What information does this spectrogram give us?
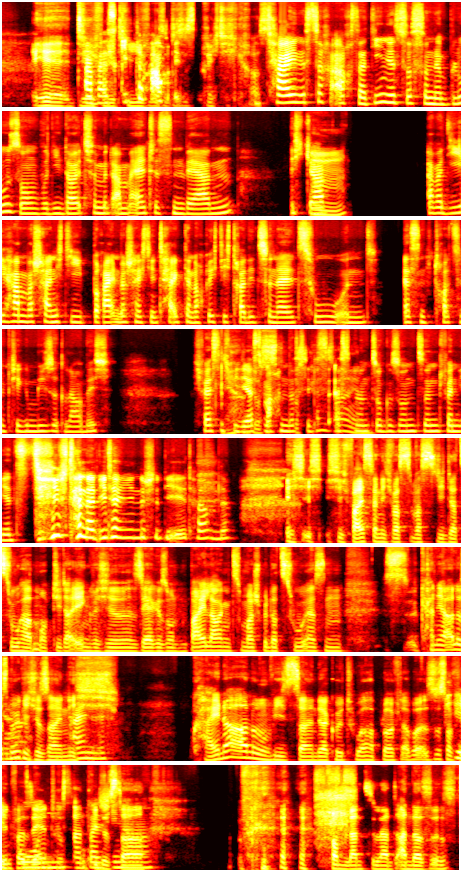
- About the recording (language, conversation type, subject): German, podcast, Wie passt du Rezepte an Allergien oder Unverträglichkeiten an?
- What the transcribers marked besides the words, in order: in English: "Blue Zone"; laughing while speaking: "die standarditalienische Diät haben, ne?"; laugh; chuckle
